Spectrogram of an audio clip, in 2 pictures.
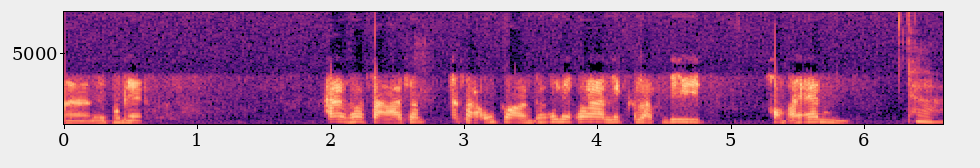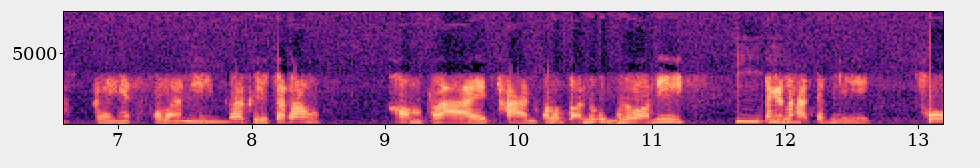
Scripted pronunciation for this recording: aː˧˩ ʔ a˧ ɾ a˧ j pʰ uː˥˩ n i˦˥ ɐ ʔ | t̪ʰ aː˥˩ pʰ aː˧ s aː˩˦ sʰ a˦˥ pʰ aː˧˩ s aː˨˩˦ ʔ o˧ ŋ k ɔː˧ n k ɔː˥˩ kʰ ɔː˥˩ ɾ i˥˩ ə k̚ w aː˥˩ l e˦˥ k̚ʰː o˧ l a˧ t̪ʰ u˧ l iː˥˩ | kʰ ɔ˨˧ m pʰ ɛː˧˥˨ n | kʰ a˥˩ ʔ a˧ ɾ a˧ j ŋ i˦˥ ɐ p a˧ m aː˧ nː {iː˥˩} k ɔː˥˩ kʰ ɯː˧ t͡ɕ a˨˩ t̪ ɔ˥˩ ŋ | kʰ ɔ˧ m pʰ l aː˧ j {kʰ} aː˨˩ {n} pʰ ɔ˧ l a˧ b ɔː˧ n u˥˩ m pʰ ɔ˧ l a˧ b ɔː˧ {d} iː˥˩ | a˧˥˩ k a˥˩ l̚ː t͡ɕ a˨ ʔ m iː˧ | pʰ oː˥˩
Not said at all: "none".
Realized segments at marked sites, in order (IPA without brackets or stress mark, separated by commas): iː˦˥, pʰ, n, n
